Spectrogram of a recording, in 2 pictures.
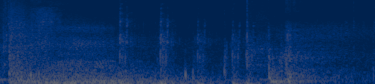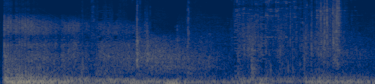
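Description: Grenades bursting in a professional CS:GO match on the Inferno map, sharp bangs and crackling debris with a sudden loud blast partway through, followed by sustained rumbling and further pops.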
